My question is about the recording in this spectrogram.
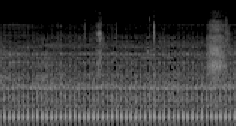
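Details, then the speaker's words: Motorcycle warming up on a cold winter startup: steady idle with a rhythmic buzzing throb about four times a second. The vibration occurs only on startup and its cause is unknown; the headers need replacing. "I'd love to know what that vibration is. Don't know if you can hear it."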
